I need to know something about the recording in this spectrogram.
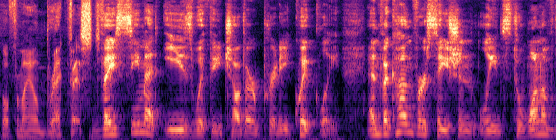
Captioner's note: voiceover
